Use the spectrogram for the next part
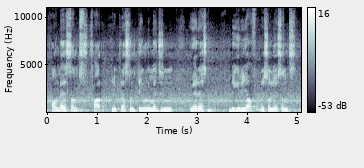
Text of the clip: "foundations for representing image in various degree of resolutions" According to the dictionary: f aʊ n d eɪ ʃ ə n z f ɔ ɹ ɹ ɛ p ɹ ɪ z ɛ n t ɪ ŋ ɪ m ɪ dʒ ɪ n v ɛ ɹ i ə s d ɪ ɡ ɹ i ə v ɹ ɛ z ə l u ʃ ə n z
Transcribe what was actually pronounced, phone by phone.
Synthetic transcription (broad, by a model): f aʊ n d eɪ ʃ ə n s f ɔ ɹ ɹ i p ɹ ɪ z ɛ n t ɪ ŋ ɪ m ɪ dʒ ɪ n v ɛ ɹ i ə s d ɪ ɡ ɹ i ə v ɹ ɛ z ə l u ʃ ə n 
